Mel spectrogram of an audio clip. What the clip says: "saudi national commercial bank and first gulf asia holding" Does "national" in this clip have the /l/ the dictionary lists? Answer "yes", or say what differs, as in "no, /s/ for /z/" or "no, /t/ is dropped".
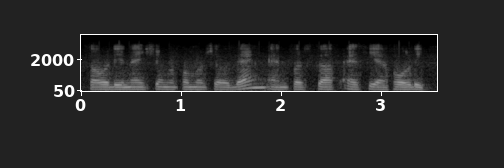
no, /n/ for /l/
